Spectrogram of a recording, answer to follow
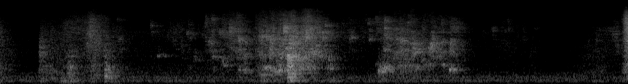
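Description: Kitchen tap running into a sink, water splashing unevenly as the chopping board is put in to soak, then turned off about five seconds in.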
